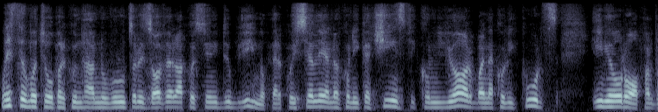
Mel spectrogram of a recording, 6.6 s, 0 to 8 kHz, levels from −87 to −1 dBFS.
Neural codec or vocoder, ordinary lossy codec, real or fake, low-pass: codec, 16 kHz in and 24 kHz out, 0.6 kbps, FocalCodec, streaming, 2048 codes; AAC, 32 kbps; fake; 7.2 kHz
